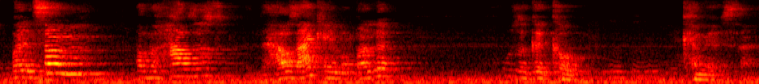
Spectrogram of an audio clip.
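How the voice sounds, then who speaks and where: An older man giving a conversational storytelling sermon with dramatic pauses and homely acted-out dialogue. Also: high voice, lively intonation. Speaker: guest preacher. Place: church, picked up from a distance. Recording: echoey room, distant mic, noisy background.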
